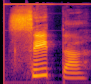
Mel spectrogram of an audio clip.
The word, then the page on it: cita: spanish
